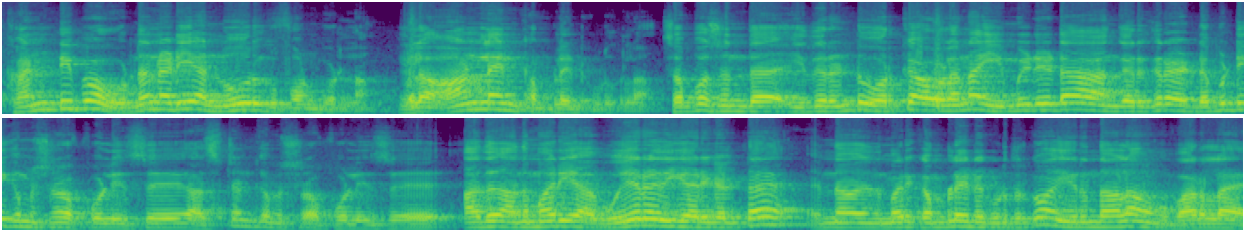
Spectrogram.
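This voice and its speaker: Fast-talking Tamil man in an echoey room. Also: a little high, animated. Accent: Tamil Nadu Tamil. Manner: emphatic, colloquial, peppered with English words. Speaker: legal expert guest answering questions. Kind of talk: informal explanatory legal advice.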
